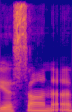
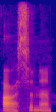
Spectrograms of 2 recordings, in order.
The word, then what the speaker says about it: asana: So if you're pronouncing it like you would Spanish, it would be asana because the emphasis would be on the second to last syllable, but Hmm. but it's asana.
